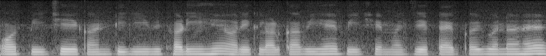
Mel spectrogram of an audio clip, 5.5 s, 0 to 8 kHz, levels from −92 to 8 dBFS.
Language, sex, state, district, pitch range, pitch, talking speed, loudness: Hindi, male, Uttar Pradesh, Muzaffarnagar, 120-130 Hz, 125 Hz, 220 wpm, -18 LUFS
